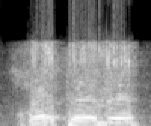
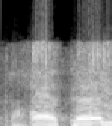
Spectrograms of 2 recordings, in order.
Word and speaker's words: ختم: طبعا الطريقة الصحيحة هي الطريقة الأولى، الطريقة الأولى بوضع النبر على حركة الخاء هكذا ختم ختم الله هكذا، وليست ختم الله، وليست ختم الله هكذا.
